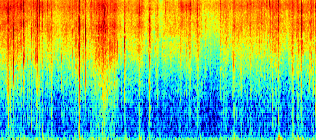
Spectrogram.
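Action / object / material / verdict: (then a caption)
scrape / thin cardboard packaging shreds / cardboard / none. A light, hollow bundle of thin zigzag-cut cardboard packaging shreds is held in both hands in front of a microphone while fingertips crumple and tear through the strands. A dense, steady crinkling and tearing rustle carries sharp, bright crackles and short, dry snaps that die away instantly, over a soft low rumble.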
